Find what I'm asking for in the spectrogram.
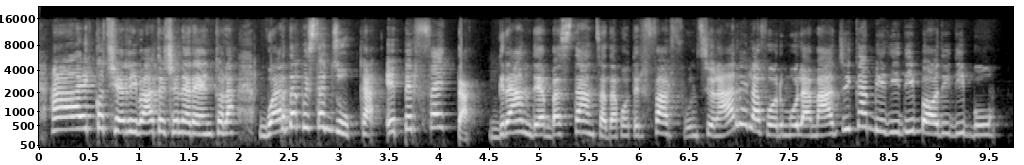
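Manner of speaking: a cheerful fairy godmother casting a spell; fata smemorina. Acted. Fairy voiced in story. (voce alta e allegra da fata madrina)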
